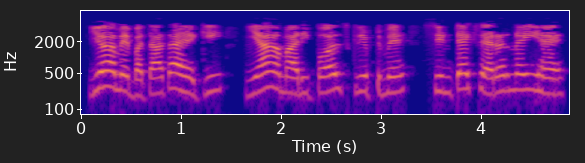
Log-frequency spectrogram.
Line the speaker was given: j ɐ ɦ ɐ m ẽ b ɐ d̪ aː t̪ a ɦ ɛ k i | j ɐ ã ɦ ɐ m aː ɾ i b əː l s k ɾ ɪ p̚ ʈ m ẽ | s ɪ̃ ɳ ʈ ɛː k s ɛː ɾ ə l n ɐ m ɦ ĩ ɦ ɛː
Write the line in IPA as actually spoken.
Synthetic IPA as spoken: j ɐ ɦ ɐ m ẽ b ɐ t̪ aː t̪ a ɦ ɛ k i | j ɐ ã ɦ ɐ m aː ɾ i p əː l s k ɾ ɪ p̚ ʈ m ẽ | s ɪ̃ ɳ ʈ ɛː k s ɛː ɾ ə ɾ n ɐ ɦ ĩ ɦ ɛː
